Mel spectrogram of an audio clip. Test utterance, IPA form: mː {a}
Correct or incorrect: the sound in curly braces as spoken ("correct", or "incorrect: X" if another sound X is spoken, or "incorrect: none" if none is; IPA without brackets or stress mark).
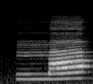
correct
